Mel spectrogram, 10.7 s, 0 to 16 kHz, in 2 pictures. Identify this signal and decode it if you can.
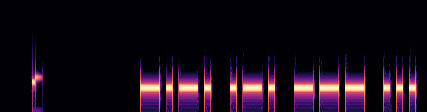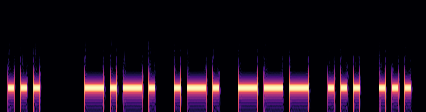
Morse code, heard as a keyed tone, about 15 wpm, 700 Hz. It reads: CROSS CROSS
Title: Top 500 Words Repeated 15wpm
